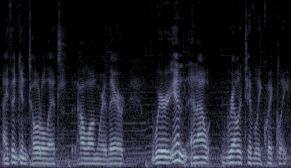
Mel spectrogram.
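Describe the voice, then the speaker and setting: A man narrating his vlog as a voice-over, relaxed and conversational, with frequent fillers and restarts. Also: fairly low pitch, a little slow, faint music behind. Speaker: vlogger. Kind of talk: voice-over narration of a clinic visit.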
